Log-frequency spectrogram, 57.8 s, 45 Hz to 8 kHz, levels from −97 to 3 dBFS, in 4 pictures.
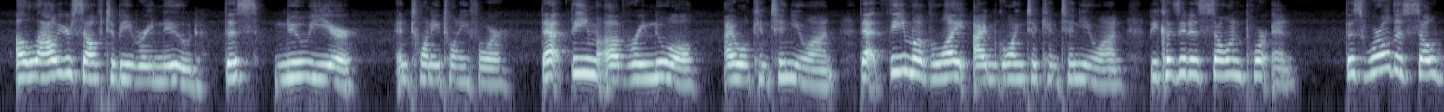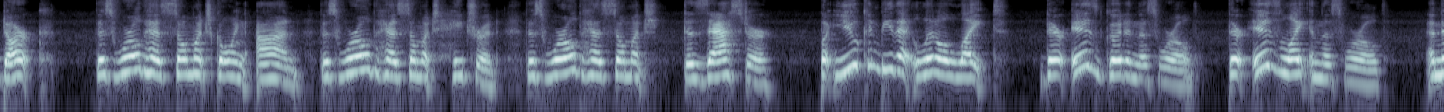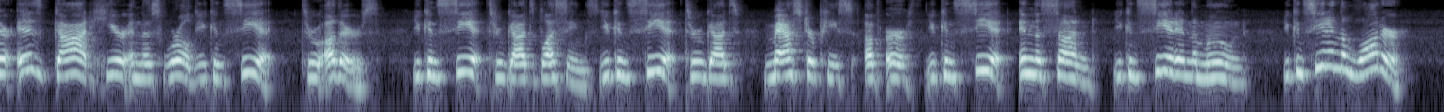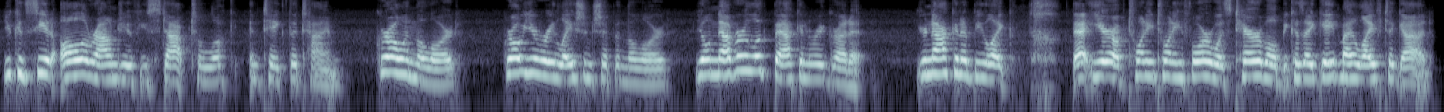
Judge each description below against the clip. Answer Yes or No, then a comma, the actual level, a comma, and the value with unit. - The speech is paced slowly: No, average, 185 wpm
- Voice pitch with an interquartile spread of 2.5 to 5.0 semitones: Yes, average, 4.0 semitones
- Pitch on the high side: Yes, high, 235 Hz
